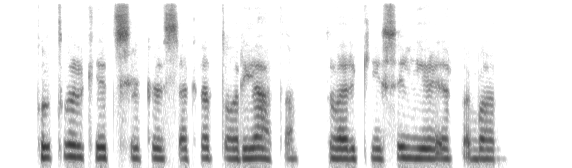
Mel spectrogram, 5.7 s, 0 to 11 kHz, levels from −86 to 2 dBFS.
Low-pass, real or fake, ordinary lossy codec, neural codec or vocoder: 9.9 kHz; fake; Opus, 64 kbps; codec, 24 kHz, 3 kbps, HILCodec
